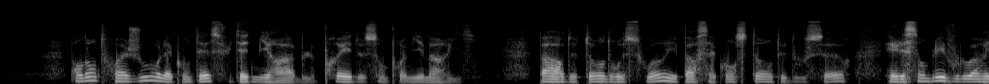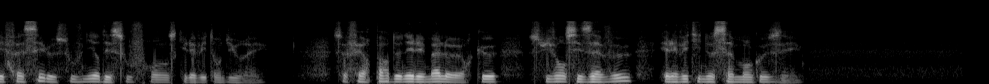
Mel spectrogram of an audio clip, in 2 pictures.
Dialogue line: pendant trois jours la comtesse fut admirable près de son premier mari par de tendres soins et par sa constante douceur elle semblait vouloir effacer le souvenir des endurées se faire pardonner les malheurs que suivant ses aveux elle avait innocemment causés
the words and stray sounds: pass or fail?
fail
